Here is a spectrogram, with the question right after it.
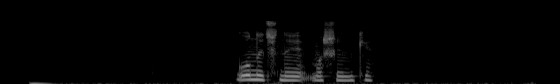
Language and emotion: Russian, neutral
